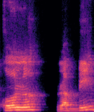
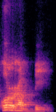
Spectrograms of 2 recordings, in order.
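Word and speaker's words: قُلْ رَبِّ: And when we say with the ra and the lam, we say qul Rabbi, but with tajweed say qur Rabbi.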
